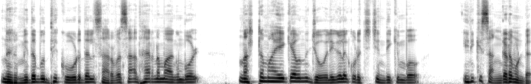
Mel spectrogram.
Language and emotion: Malayalam, sad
